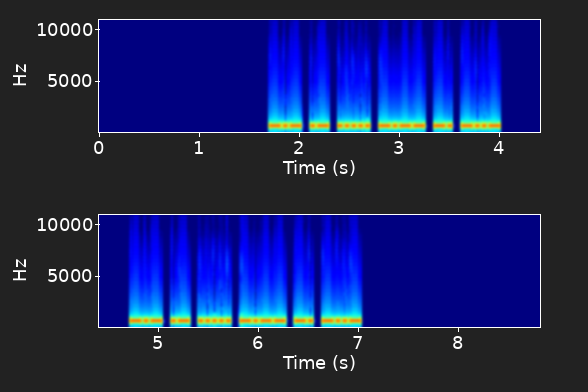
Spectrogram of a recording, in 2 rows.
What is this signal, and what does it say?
Morse code, heard as a keyed tone, about 34 wpm, 700 Hz. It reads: KA5YNX KA5YNX
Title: USA Call Signs - 6 Characters - Repeated 2x - 35wpm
